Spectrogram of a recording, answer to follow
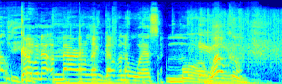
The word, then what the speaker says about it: Maryland: When we come back, we have the governor of Maryland. Did I say that right? Merlin, you said it right.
